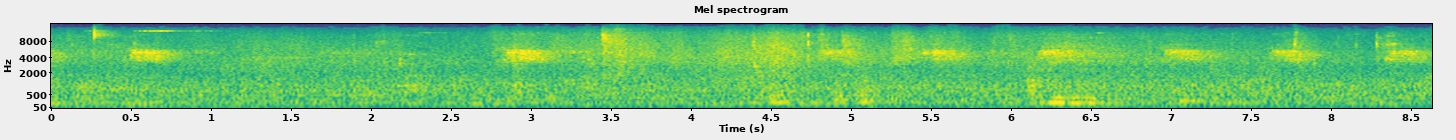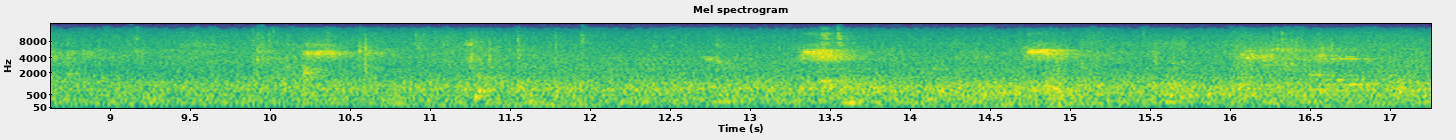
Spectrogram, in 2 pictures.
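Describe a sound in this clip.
An elderly woman speaks with animation, close by.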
